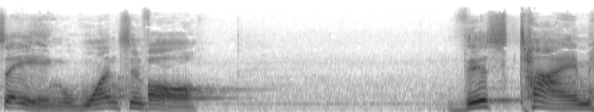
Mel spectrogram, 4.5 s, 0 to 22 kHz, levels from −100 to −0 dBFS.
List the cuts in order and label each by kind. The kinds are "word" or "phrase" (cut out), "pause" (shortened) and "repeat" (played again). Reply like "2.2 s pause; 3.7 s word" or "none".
1.1 s word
